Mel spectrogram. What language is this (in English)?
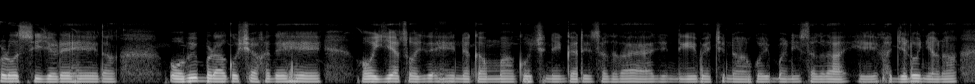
Dogri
